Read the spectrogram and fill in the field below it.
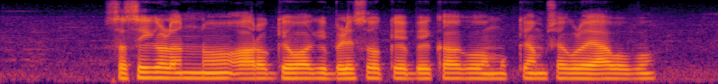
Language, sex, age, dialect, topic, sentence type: Kannada, male, 41-45, Central, agriculture, question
